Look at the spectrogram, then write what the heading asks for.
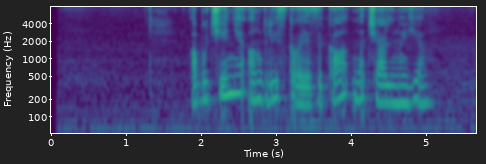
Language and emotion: Russian, neutral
